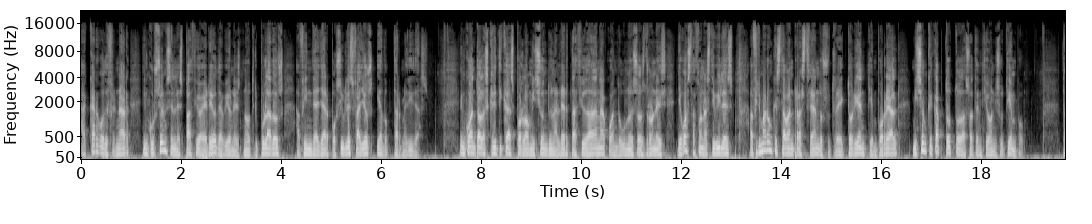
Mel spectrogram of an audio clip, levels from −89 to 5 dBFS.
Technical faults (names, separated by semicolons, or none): hard clipping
